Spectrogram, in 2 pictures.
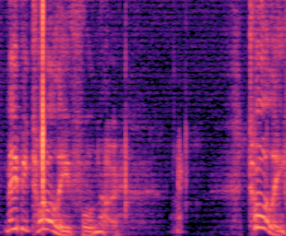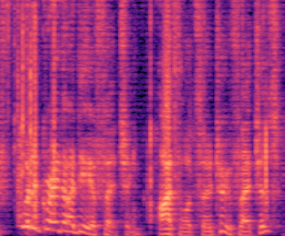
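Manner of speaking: delighted at a shared idea; mutual congratulation. Acted. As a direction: eagerly congratulate a fellow craftsman. Craftsmen delighted with each other's idea.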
